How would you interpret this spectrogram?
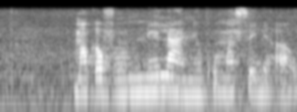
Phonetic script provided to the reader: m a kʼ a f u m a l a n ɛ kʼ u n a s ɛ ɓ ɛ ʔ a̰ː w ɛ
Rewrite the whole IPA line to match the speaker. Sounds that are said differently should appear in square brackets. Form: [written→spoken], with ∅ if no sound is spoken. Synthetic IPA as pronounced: m a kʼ a [f→v] u m [a→ɛ] l a n ɛ kʼ u [n→m] a s ɛ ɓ ɛ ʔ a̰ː w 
